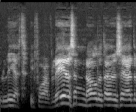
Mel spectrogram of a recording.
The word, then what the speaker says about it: Liath: I've Leahs and all of those, the various... It's actually, you're not supposed to pronounce the TH. You know, Leah.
